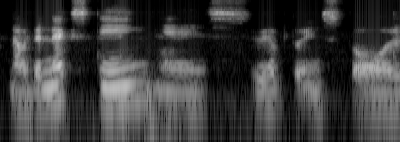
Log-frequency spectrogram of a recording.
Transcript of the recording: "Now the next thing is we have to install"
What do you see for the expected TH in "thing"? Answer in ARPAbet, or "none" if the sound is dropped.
T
